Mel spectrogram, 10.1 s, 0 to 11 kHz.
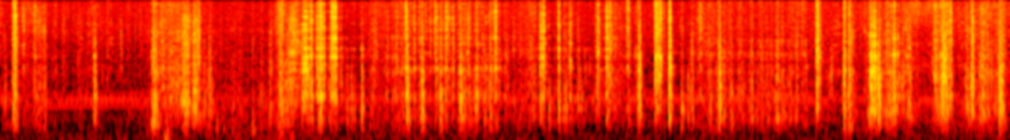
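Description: Irregular small metal clicks, taps and short scrapes as a screwdriver works on the aluminium chassis of a Tektronix PS503A power-supply plug-in being taken apart and the module is handled.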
